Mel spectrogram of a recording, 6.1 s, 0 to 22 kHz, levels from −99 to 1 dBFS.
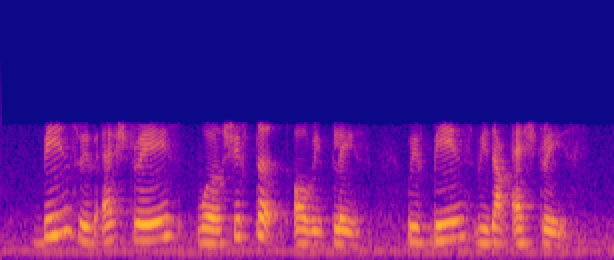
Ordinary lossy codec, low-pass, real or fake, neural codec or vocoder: none; 3.6 kHz; real; none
